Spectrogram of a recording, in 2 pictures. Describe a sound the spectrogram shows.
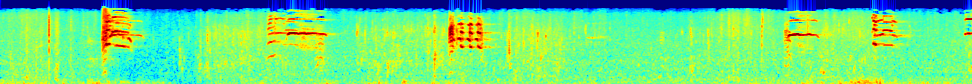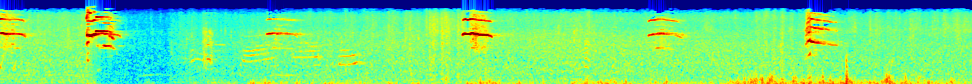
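A flock of seagulls calls with sharp, squealing cries close overhead.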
